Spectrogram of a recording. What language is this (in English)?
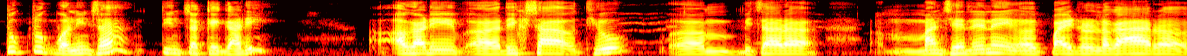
Nepali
